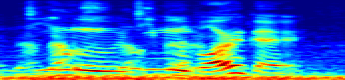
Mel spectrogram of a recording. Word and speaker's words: Dimmu Borgir: Dimmu Borgir. Did you see that? I pronounced it correctly.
